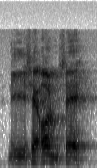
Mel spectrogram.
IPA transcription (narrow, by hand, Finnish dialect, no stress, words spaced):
niː se on se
